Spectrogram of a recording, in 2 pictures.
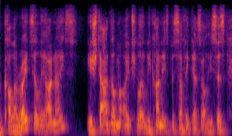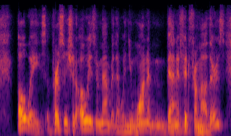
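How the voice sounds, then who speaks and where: Man, mid-pitched voice, religious teacher, informal text lesson, hesitant phrasing with repeated words. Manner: hesitant, repeats and restarts phrases while explaining.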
